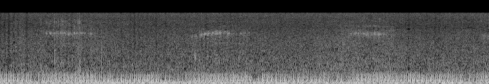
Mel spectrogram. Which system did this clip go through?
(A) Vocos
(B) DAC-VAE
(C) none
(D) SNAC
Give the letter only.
A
